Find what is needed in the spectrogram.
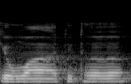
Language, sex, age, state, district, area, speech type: Marathi, male, 30-45, Maharashtra, Satara, urban, spontaneous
